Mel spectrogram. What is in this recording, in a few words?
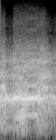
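Russian speech, Ka-50 Wingman; Messages bombs away; DCS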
